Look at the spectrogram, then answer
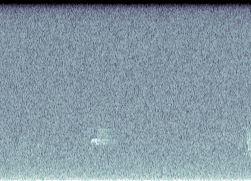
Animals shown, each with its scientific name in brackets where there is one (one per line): Blue-headed Vireo (Vireo solitarius)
